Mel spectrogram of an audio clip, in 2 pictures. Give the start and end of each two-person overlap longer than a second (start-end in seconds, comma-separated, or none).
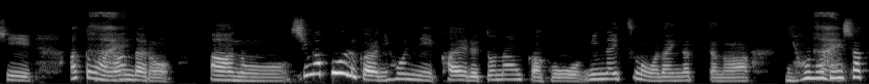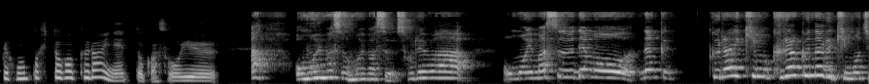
none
